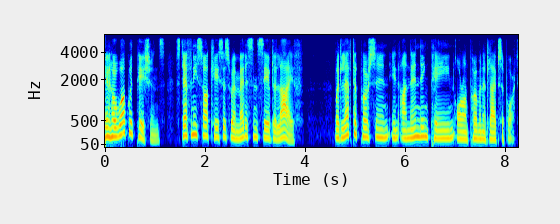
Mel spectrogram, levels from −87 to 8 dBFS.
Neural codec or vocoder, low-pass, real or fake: none; 5.4 kHz; real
